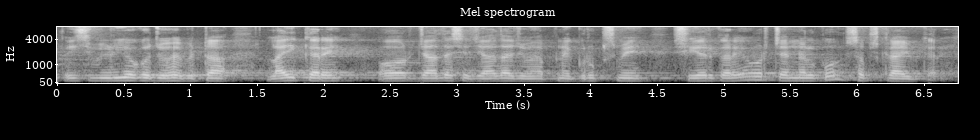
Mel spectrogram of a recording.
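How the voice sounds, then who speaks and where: A man's voice: mid-range voice, fairly even intonation, a little fast, mellow. A man teaching a lesson to students, explaining patiently and often checking that they follow. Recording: echoey room with long reverb.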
